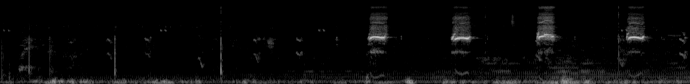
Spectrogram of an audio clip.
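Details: Grey francolin in the morning, calling with loud, sharp, high whistled notes repeated about once a second, four in a row after a quiet start with faint low rustling.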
